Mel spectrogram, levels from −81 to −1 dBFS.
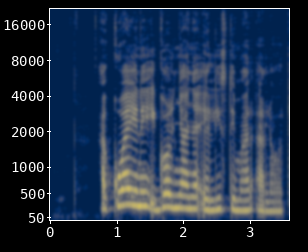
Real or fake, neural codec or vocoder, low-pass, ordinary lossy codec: real; none; none; none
